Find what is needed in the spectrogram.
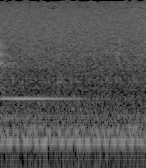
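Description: A pause without speech: a steady low background hum, with a faint thin steady tone that fades out a little past halfway.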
